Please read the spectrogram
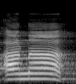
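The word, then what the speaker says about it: أنا: Dan orang-orang Arab ketika berbicara, kalau bacanya sendirian nggak dibaca an. Saya itu bukan an kan? Apa saya? Ana. Tapi ketika wasol, ananya nggak panjang.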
